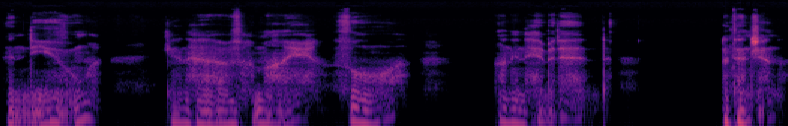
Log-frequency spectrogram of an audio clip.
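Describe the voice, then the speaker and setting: A man playing a teasing, affectionate werewolf husband in an intimate audio roleplay, murmuring in a breathy, husky whisper. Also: low voice, darkish tone, no room sound, full character voice. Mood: flirty, promising. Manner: slow, murmured, playful delivery with long pauses. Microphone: close mic, dry.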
